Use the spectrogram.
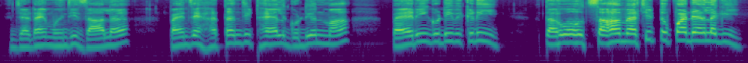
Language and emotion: Sindhi, happy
